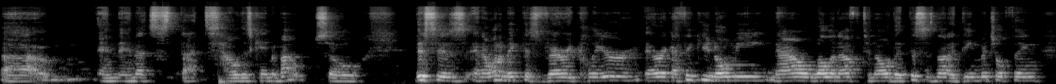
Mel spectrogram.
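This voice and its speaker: A man with a Quebec accent talks at a moderate pace. His voice sits high in pitch, with fairly even intonation. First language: French. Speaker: window film territory manager and charity founder. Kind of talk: podcast interview. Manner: halting, many repetitions and fillers.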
